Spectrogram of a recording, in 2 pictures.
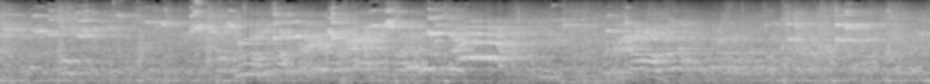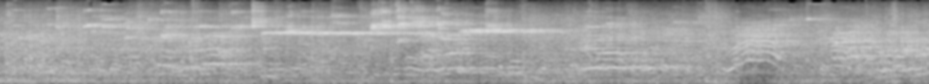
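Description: Basketball game in a large, echoing gym: a basketball bouncing on the hardwood floor, with players' voices calling out. A brief high squeak is heard a little past the middle.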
